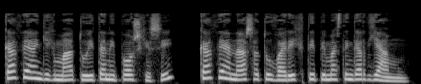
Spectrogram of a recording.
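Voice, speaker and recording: A woman's voice: fairly high pitch, expressive, no room sound, clean studio sound. Woman narrating a sensual romance story. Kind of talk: scripted first-person romance narration.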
